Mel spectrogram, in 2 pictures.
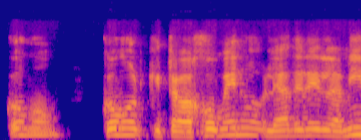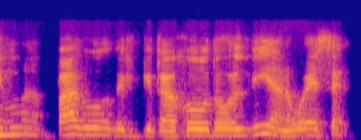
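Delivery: put-on high, protesting old lady voice; old grandmother. Preacher imitates his wife's old grandmother, high and indignant. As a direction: mimic an indignant elderly grandmother. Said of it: "ella, me acuerdo, decía".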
